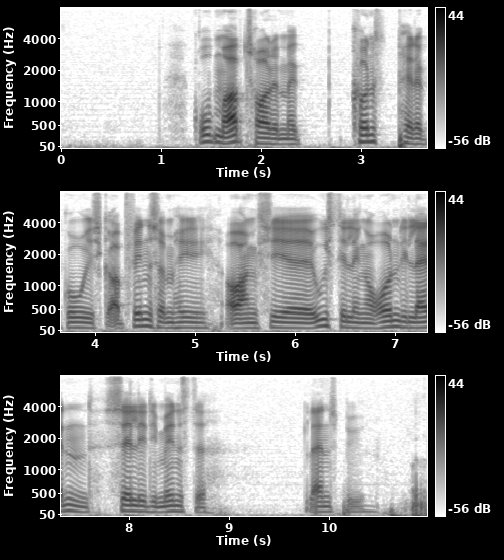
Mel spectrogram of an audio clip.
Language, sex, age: Danish, male, 37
